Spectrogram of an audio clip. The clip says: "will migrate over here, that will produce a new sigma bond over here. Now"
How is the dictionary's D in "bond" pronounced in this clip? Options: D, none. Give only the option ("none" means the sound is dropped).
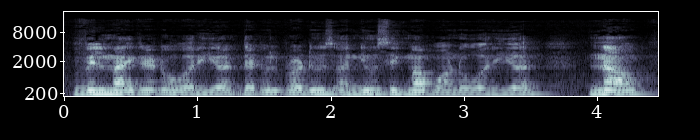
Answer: D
